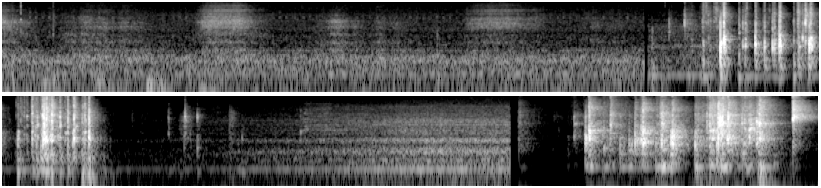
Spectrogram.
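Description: Plastic speed-stacking cups clattering as they are rapidly stacked and unstacked on a mat: two quick runs of sharp plastic clicks, one about seven seconds in and another near the end, with a steady low hum between them.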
